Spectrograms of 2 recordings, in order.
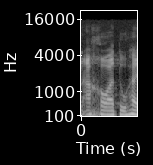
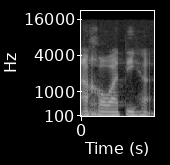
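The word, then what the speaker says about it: أخواتها: Tadi bukan akhawatuha ya, bacanya akhawatiha, salah.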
